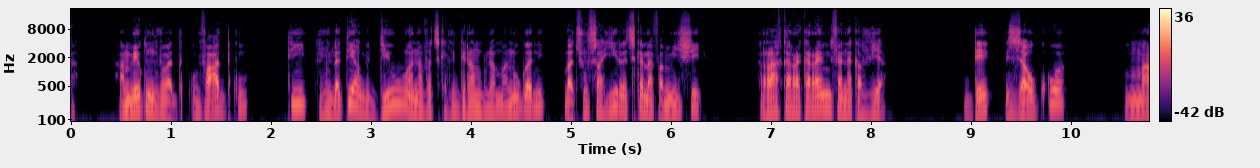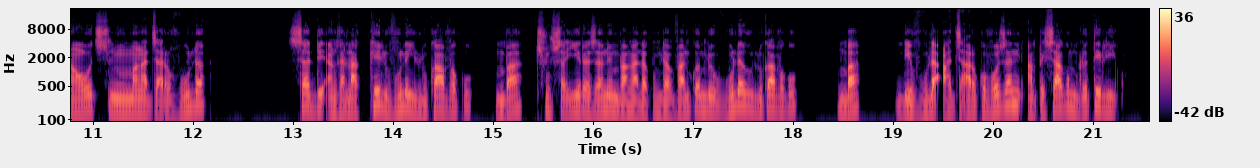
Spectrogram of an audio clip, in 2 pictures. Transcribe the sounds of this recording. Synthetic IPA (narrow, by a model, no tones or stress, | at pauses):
amekunivad̪ukuvad̪ikʲu | t̪ivulət̪iaud̪ianavat͡si̥kʲavid̪eɾambuləmanuɡanimbat͡susaɦiɾət͡si̥kʲalafəmisi | raɦkaɾakaɾajmifanakaviə | d̪eizawkuə | maot͡simaŋad͡zaɾivulə | sad̪iʔa̰ŋɡalaku̥keluvuləilukavaku | mbat͡susaɦiɾəzaniwembaŋɡalakuvulavalkuamevuləilukavaku | mba | levuləʔad͡za̰ɾakavozaniʔampesak̬umilot̪eɾiku̥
